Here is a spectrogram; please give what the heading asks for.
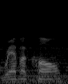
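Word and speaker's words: Revachol: to stay strong for rev call Rev call he pronounces revon with a hard K unlike other people you said R call I like to pronounce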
